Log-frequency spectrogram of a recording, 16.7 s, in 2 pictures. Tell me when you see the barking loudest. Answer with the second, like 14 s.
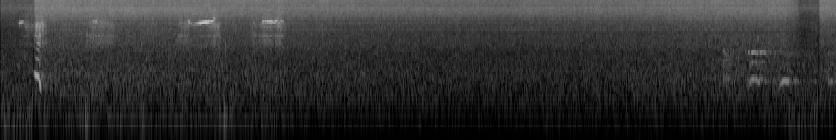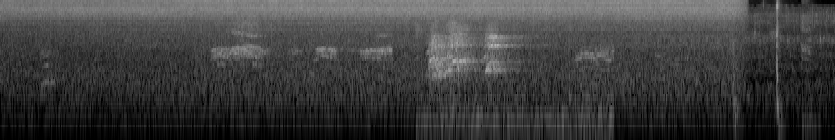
13 s.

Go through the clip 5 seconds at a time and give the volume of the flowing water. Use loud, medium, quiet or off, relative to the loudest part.
medium, medium, loud, loud.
